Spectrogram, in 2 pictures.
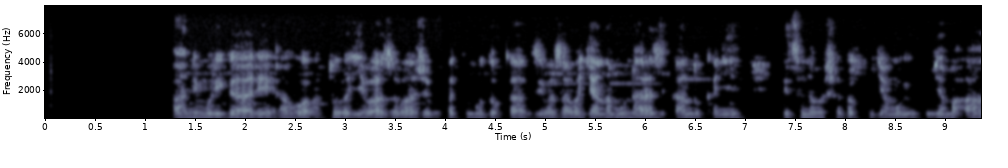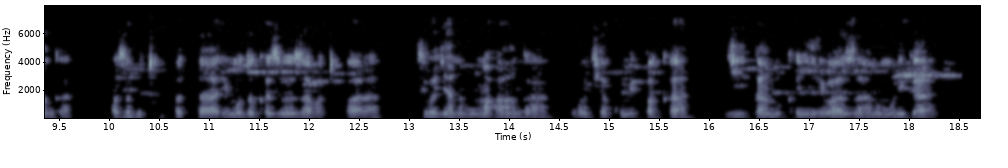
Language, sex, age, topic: Kinyarwanda, male, 18-24, government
